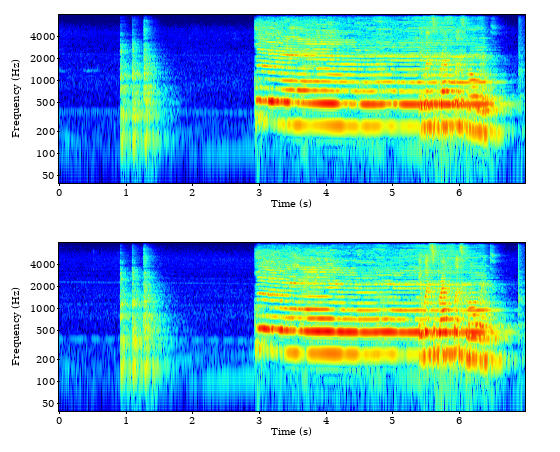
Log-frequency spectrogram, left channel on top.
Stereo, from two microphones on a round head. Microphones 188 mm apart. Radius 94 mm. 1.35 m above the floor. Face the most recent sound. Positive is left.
turn(degrees=-55)  # may be behind; listen again after turning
